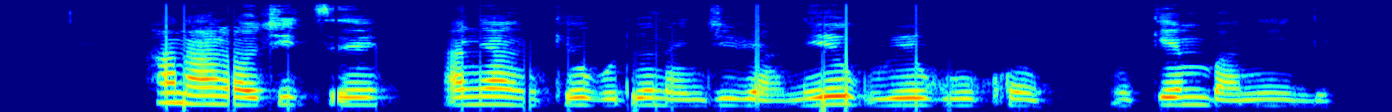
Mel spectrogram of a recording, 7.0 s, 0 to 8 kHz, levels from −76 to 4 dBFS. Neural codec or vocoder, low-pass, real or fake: none; 7.2 kHz; real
